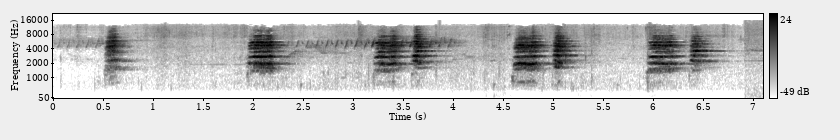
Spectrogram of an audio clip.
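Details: Common pheasant calling with harsh, rasping notes, several given as quick doubled bursts separated by pauses of about a second, over a faint thin whistle in the background.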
